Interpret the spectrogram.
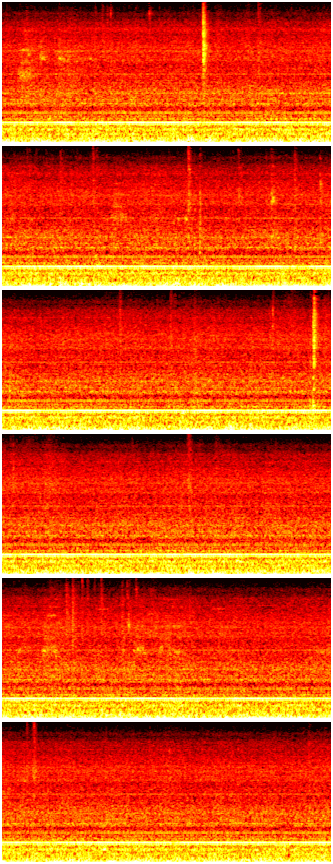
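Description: Electric commuter train running steadily between stations, heard from inside the carriage: a continuous low rumble of wheels on track with a constant hum, and a few faint clicks.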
